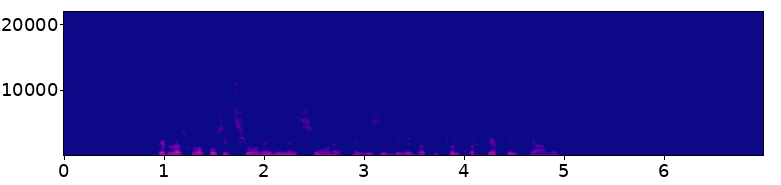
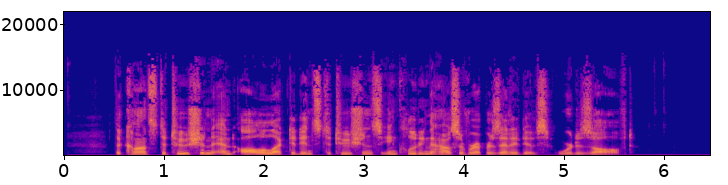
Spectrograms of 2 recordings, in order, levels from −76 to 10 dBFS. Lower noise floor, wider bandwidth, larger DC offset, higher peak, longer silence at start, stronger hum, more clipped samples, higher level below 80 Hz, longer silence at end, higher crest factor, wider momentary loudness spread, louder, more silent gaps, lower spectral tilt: first, under -90 dBFS vs -54 dBFS; second, 14.5 kHz vs 16 kHz; neither; second, -34 dBFS vs 0 dBFS; first, 0.9 s vs 0.5 s; neither; neither; second, -78 dBFS vs -52 dBFS; first, 2.05 s vs 0.8 s; about the same, 22 dB vs 20 dB; about the same, 9 LU vs 7 LU; second, -55 LUFS vs -18 LUFS; neither; first, -6.5 dB/octave vs -1.5 dB/octave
